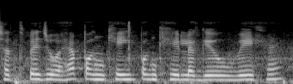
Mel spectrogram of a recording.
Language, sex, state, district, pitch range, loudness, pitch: Hindi, female, Uttar Pradesh, Shamli, 215-240 Hz, -14 LUFS, 230 Hz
